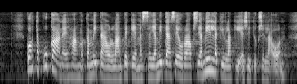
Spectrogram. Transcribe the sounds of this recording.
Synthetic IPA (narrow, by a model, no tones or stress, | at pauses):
koht̪ɑkukɑːˑneihɑhmot̪ɑmit̪æolːɑːnt̪ekemæsːæjɑmit̪æseurɑˑuksiɑmilːækilɑkiḛsit̪ykselːæ̰ʔo̰n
